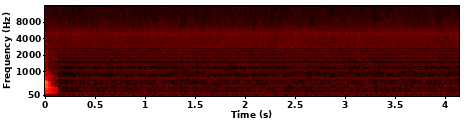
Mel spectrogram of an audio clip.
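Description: Steady electrical mains hum with a faint, even buzz over it, unchanging throughout.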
